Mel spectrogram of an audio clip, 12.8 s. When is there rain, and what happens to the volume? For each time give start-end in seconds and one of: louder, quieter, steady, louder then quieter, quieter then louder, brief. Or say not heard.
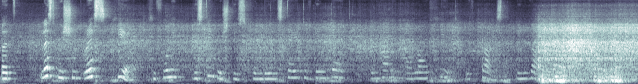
0.0-12.7 louder.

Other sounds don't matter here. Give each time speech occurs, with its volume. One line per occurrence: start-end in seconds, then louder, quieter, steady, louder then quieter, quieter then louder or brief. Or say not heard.
0.0-10.9 quieter.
